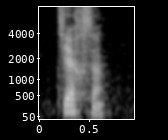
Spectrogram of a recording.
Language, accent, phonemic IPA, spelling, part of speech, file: French, France, /tjɛʁs/, tierce, adjective / noun, LL-Q150 (fra)-tierce.wav
- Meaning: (adjective) feminine singular of tiers; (noun) 1. third 2. terce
